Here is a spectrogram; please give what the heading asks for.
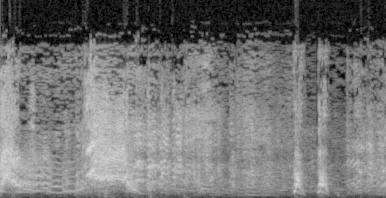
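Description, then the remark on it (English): A woman pretending to have rabies imitates a dog, letting out whiny yips and growly barking sounds, ending with two sharp, loud barks close together, with snickering laughter mixed in. “Now, she pretended she had rabies and then started barking like a dog.”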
